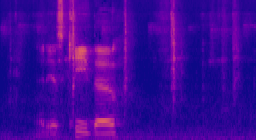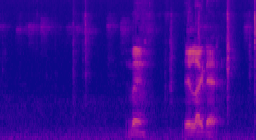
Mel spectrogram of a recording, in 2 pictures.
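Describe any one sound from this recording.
Plastic parts click and tap as they are handled.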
